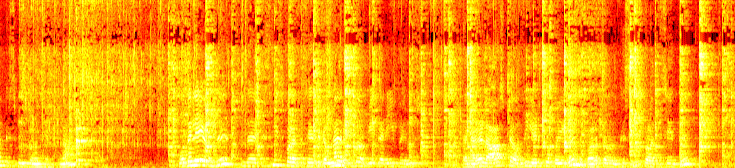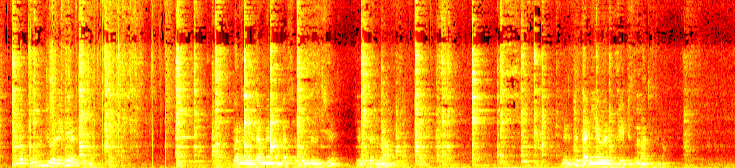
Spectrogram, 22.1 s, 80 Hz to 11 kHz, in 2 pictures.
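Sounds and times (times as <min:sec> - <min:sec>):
light sizzle: 0:00.0 - 0:22.0
metal ladle scraping pot: 0:02.5 - 0:20.4.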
